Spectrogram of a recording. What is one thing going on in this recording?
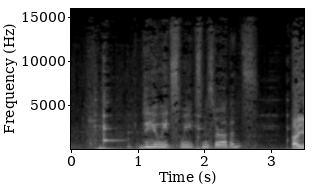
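A young woman asks a question in a friendly voice.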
